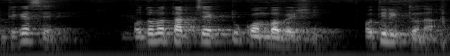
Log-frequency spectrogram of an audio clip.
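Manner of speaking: normal talking voice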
